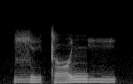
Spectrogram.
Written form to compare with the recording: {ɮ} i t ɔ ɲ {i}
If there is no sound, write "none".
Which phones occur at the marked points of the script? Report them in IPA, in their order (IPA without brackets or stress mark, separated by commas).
ɮ, i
